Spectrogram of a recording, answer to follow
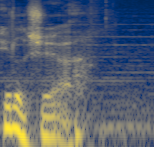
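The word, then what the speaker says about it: Idyllshire: In any event, our first order of business is to rendezvous with Ishtola in Idleshire. I am having to force myself to pronounce it Idleshire.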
